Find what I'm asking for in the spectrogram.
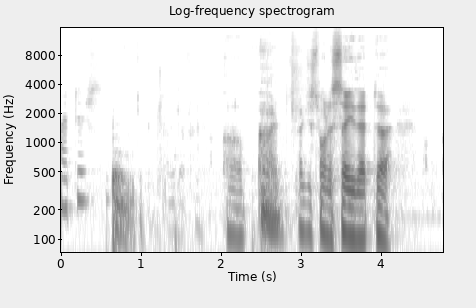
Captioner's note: speaks faintly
